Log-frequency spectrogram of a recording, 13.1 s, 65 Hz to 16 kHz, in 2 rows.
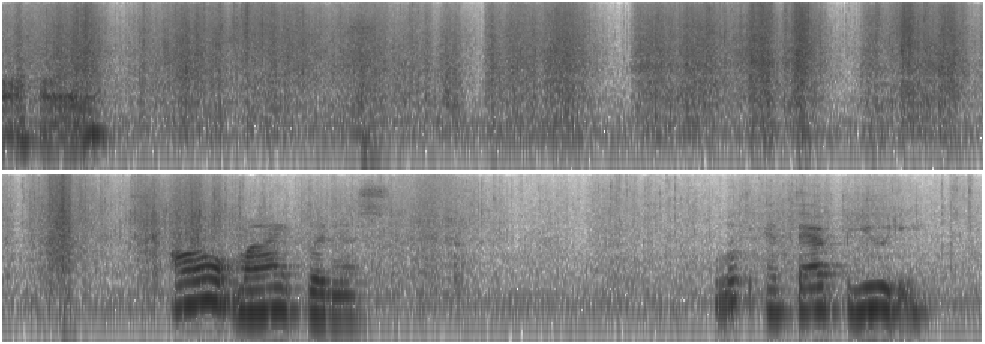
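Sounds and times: tissue paper rustling: 0:00.0 - 0:13.0.

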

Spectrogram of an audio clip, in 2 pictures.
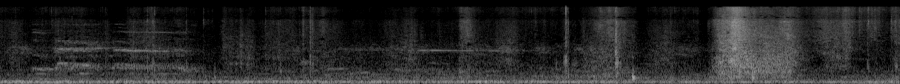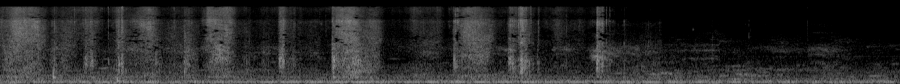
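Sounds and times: sand pouring through fingers: 0:01.7 - 0:15.5
sand raked by hand: 0:01.7 - 0:15.6.

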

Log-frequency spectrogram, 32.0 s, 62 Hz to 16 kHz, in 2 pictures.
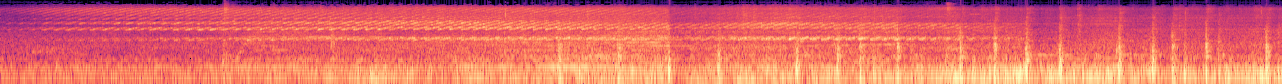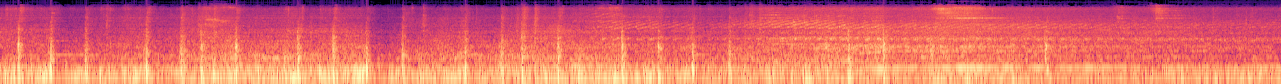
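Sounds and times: high whine: 0:00.0 - 0:14.5, 0:23.0 - 0:32.0
train low rumble: 0:00.0 - 0:32.0
train wheels clattering over rails: 0:02.6 - 0:32.0.

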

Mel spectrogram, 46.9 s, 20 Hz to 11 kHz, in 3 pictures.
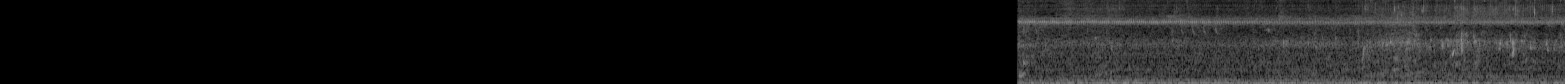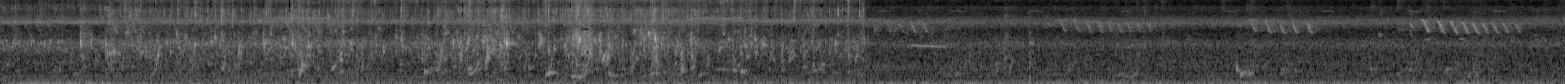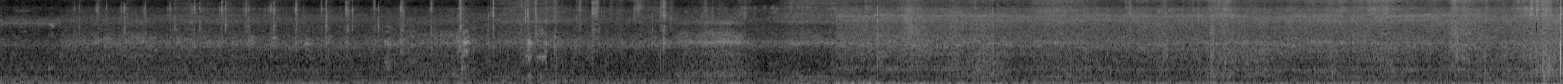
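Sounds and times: creek trickling: 0:10.2 - 0:24.4, 0:31.9 - 0:46.9.

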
